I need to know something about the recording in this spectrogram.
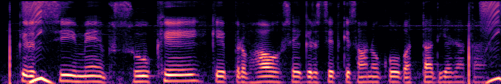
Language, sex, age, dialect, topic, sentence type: Hindi, male, 25-30, Kanauji Braj Bhasha, agriculture, statement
